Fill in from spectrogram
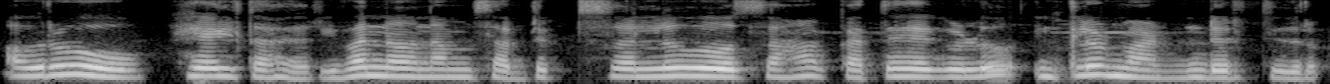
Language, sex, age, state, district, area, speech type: Kannada, female, 18-30, Karnataka, Bangalore Rural, urban, spontaneous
